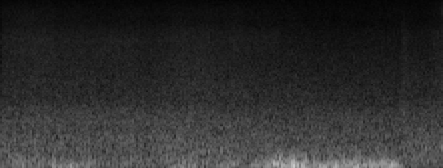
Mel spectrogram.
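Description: A high sea breaks against the shore on a windy coast. Steady broadband wind roar and surf swell into a louder, rumbling surge of waves toward the end, with no voices.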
